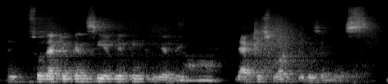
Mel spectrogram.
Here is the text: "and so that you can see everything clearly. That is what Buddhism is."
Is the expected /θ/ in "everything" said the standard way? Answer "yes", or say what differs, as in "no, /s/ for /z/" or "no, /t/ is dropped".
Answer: no, /t/ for /θ/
